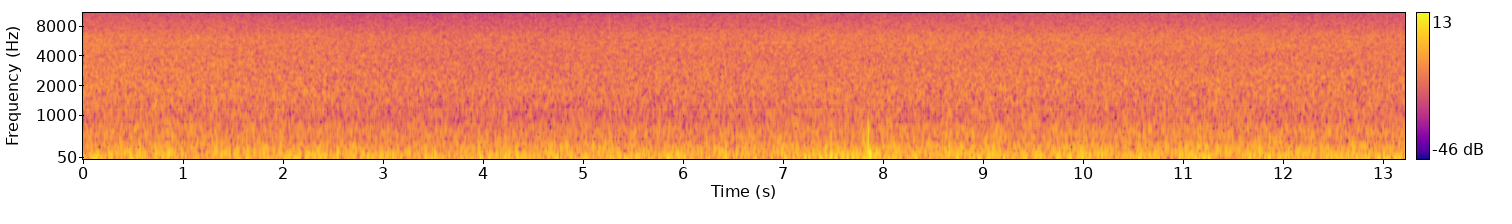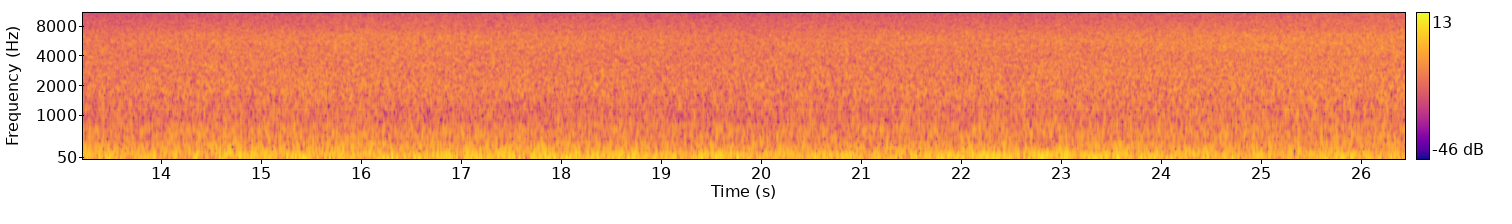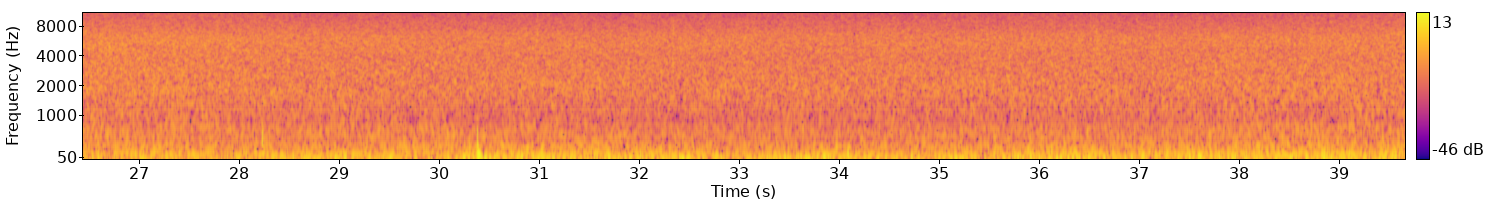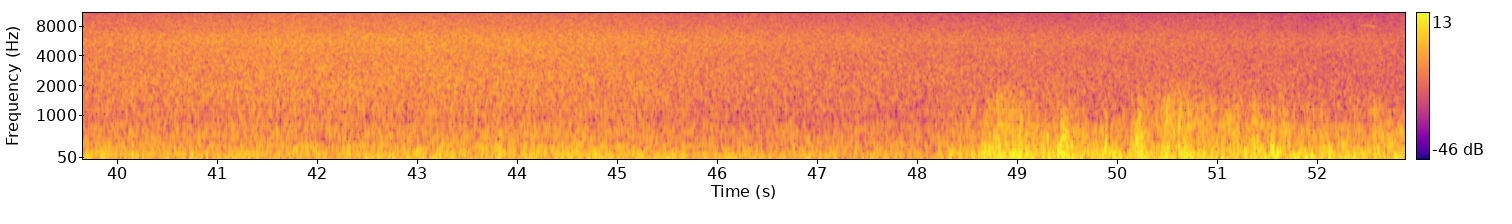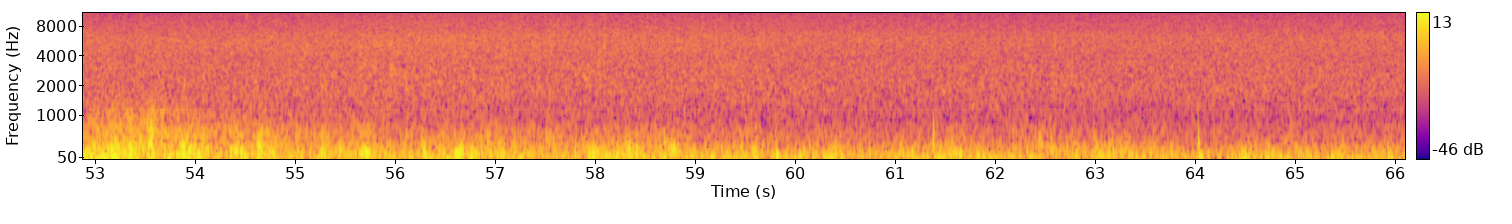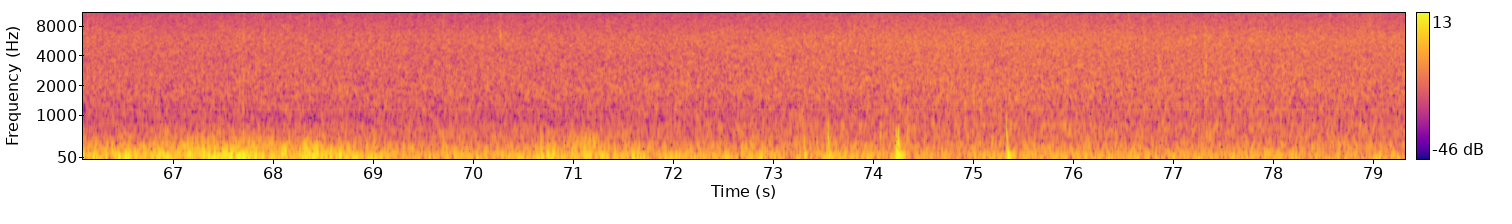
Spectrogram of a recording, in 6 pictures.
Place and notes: Domaine du Buttet, Le Bourget-du-Lac, France - Sous l'averse
A l'abri sous les feuillages, grosse averse, quelques coups de tonnerre.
